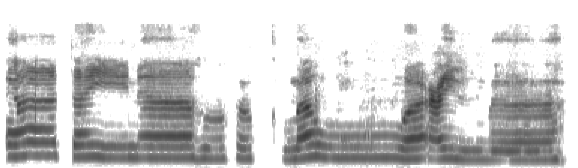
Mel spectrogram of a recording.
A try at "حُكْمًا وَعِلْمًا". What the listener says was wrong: Huk mau harus ada gunahnya, jangan huk mau. Nah, kalau tadi murni suaranya dari mulut. Nah, harus ada dari hidungnya. Huk mau wa ataina. Hukma wa ilma.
